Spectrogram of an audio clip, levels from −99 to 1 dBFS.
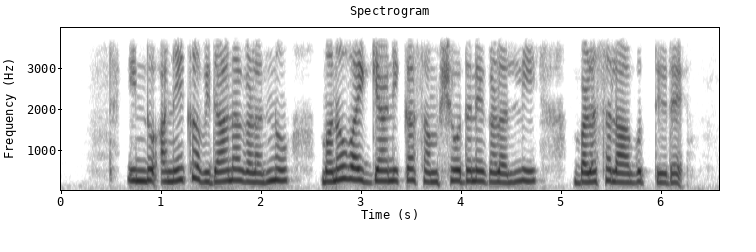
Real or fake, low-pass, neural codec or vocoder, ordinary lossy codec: fake; 3.6 kHz; vocoder, 22.05 kHz, 80 mel bands, Vocos; none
